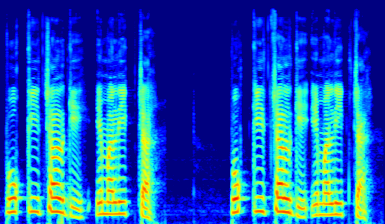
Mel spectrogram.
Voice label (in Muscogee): "pokkeccvlke em vlekcv", Muscogee; Mvskoke Words with Repeated Consonants; A Dictionary of Creek/Muskogee; SIL International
